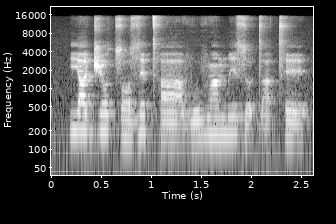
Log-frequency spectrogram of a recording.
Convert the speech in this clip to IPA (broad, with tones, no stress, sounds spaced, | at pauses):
j a˦ d͡ʒ o˦ t͡s ɔ˨ z ɪ˦ tʰ aː˨ v u˨˦ v ã˦ m i˦ z ʊ˨ d a˨ tʰ e˦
